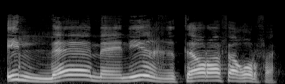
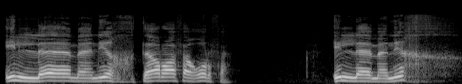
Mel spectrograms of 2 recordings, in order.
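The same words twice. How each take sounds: First: "اغترف" with a voiced, breathless غ; slow "اغترف", غ held voiced; correct voiced ghain. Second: "اغترف" with air on the غ near خ; breathy ghain error. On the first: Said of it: "أنا قلتها صح كده". (غين مجهورة في "اغترف") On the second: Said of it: "خاء ولا لأ؟". ("اغترف" بنفس يقربها من الخاء) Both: Shown as a demonstration.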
